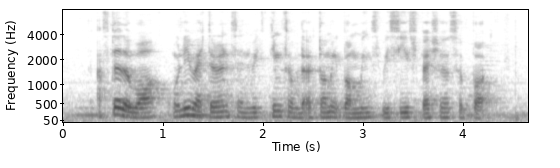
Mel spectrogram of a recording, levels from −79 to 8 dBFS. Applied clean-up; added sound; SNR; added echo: none; none; none; none.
